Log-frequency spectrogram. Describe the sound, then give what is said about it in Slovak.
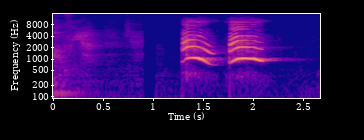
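A five-year-old boy imitates a cat as a meowing jingle, giving two loud, drawn-out meows back to back, each sliding up and then down in pitch, with a short pause between them. “Ako počujete, môj 5-ročný syn práve pribehol na slovo Panthers a urobil mi tu mňaukací jingle, takže ďakujem.”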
